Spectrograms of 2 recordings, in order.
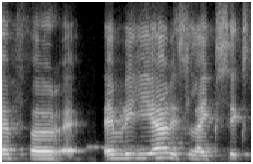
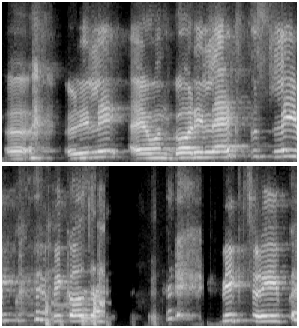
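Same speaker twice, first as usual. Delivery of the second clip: giggling between the words; laughing; 5 semitones higher, 3 dB louder than usual. Real, not acted. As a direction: laugh while you answer. Laughing through her answer.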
